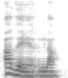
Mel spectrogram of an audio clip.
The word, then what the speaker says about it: averla: Si pronuncia averla con la E aperta, come quella che utilizziamo quando pronunciamo la terza persona singolare del verbo essere.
